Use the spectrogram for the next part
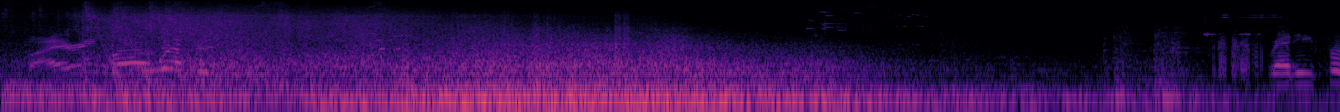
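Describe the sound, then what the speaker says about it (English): A BattleTech mech unloads all its weapons at once in a loud, dense barrage of booming fire and blasts that roars for several seconds, then trails off into scattered thuds and mechanical sounds. "Firing all weapons."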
